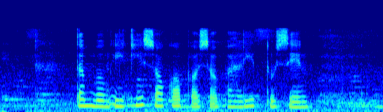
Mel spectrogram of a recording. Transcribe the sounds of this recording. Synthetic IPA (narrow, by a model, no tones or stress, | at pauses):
t̪əmbʊŋikisɔkɔb̥ɔ̤sɔ̰b̥a̤lit̪usɪŋ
